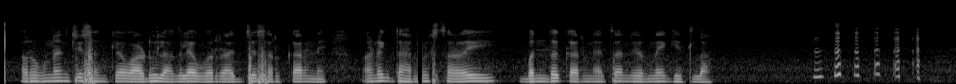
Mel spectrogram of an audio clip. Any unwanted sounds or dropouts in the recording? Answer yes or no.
yes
